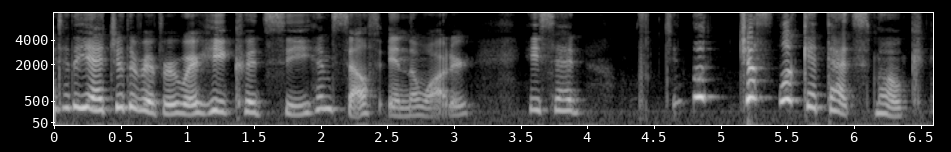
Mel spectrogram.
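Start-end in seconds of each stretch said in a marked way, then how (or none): 4.6-6.5 excited dragon. Acted. Dexter admiring his smoke.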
